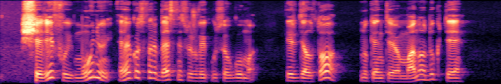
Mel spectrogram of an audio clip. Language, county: Lithuanian, Kaunas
